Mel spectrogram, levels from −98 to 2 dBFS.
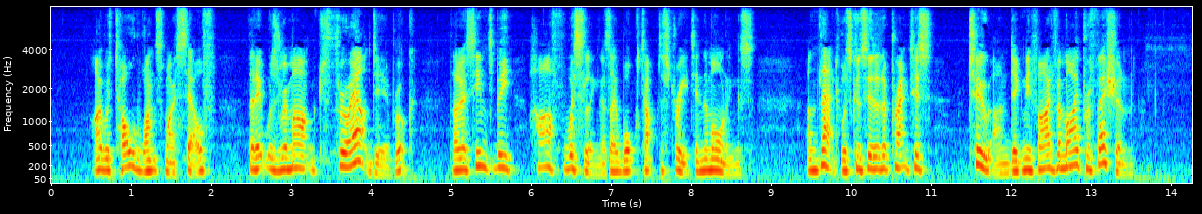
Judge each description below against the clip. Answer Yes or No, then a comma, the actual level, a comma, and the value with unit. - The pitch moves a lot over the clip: No, average, 3.9 semitones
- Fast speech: No, average, 165 wpm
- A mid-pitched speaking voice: Yes, medium, 145 Hz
